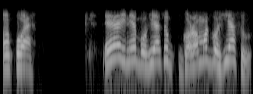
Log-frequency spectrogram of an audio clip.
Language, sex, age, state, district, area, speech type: Assamese, female, 30-45, Assam, Lakhimpur, rural, conversation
